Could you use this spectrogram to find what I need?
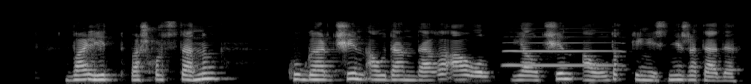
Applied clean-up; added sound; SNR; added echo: classical method spectral subtraction.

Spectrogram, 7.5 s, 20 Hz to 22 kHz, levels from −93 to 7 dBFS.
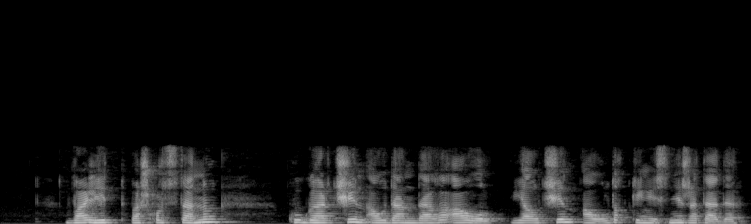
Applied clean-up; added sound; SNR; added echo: none; none; none; none.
